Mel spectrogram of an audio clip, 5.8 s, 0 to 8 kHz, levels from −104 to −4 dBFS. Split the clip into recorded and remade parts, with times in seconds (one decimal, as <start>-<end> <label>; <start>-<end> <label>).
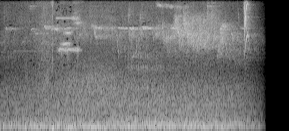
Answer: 0.0-1.6 recorded; 1.6-2.3 remade; 2.3-3.1 recorded; 3.1-3.6 remade; 3.6-5.8 recorded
